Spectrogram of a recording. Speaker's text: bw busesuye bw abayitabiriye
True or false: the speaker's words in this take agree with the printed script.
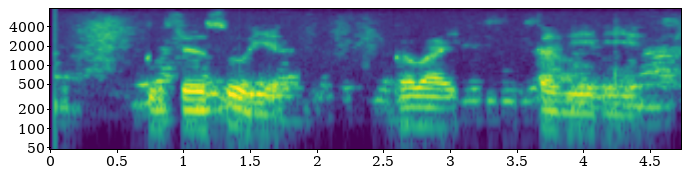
true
